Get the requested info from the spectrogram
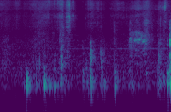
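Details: Cornish Rex and Selkirk Rex cats fighting indoors: low growls and snarling bursts in quick succession, with scuffling thuds and a short higher yowl near the end.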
